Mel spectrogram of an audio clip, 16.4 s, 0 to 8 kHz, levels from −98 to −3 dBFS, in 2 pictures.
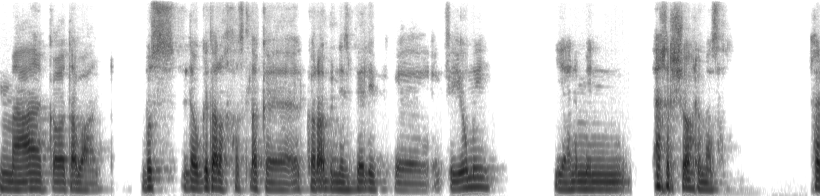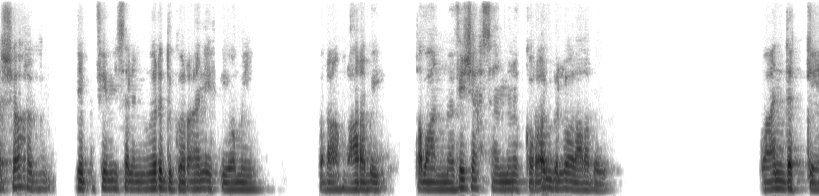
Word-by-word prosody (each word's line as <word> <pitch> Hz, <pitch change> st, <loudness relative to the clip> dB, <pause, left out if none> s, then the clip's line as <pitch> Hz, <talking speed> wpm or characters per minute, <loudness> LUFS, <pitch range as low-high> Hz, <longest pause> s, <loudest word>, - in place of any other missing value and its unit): معاك 115 Hz, 0 st, +3 dB
آه 115 Hz, 0 st, +5 dB
طبعًا، 110 Hz, -1 st, 0 dB, 0.4 s
بُص 135 Hz, +1 st, -1 dB
لو 120 Hz, 0 st, +4 dB
جيت -, -, +6 dB
ألخص -, -, +1 dB
لك -, -, +1 dB
آآ 105 Hz, -1 st, -1 dB
القراءة 115 Hz, 0 st, +3 dB
بالنسبة 110 Hz, -1 st, 0 dB
لي 115 Hz, -1 st, +1 dB
في 100 Hz, -4 st, -7 dB
في -, -, -5 dB
يومي 135 Hz, +3 st, +1 dB, 0.6 s
يعني 115 Hz, 0 st, -1 dB
من 115 Hz, 0 st, +1 dB, 0.3 s
آخر -, -, +5 dB
شهر 125 Hz, -1 st, +3 dB
مثلًا 105 Hz, -1 st, -3 dB, 0.9 s
آخر 130 Hz, -, +5 dB
شهر 140 Hz, +1 st, -1 dB, 0.4 s
بيبقى 125 Hz, 0 st, 0 dB
في 125 Hz, -, 0 dB
مثلًا 120 Hz, -1 st, -1 dB
وِرد 120 Hz, +2 st, +2 dB
قرآني 115 Hz, +1 st, 0 dB
في 115 Hz, -, -6 dB
يومي، 105 Hz, 0 st, -1 dB, 0.6 s
طبعًا 110 Hz, 0 st, -1 dB
بالعربي 110 Hz, 0 st, 0 dB, 0.3 s
طبعًا 110 Hz, -1 st, +3 dB
ما 105 Hz, 0 st, -1 dB
فيش 130 Hz, +3 st, +1 dB
أحسن 120 Hz, -3 st, -4 dB
من 110 Hz, +1 st, 0 dB
القرآن 130 Hz, +4 st, +2 dB
باللغة 120 Hz, 0 st, +1 dB
العربية. 100 Hz, -2 st, -2 dB, 1.5 s
وعندك 120 Hz, +2 st, +2 dB
115 Hz, 145 wpm, -24 LUFS, 110-120 Hz, 1.5 s, جيت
